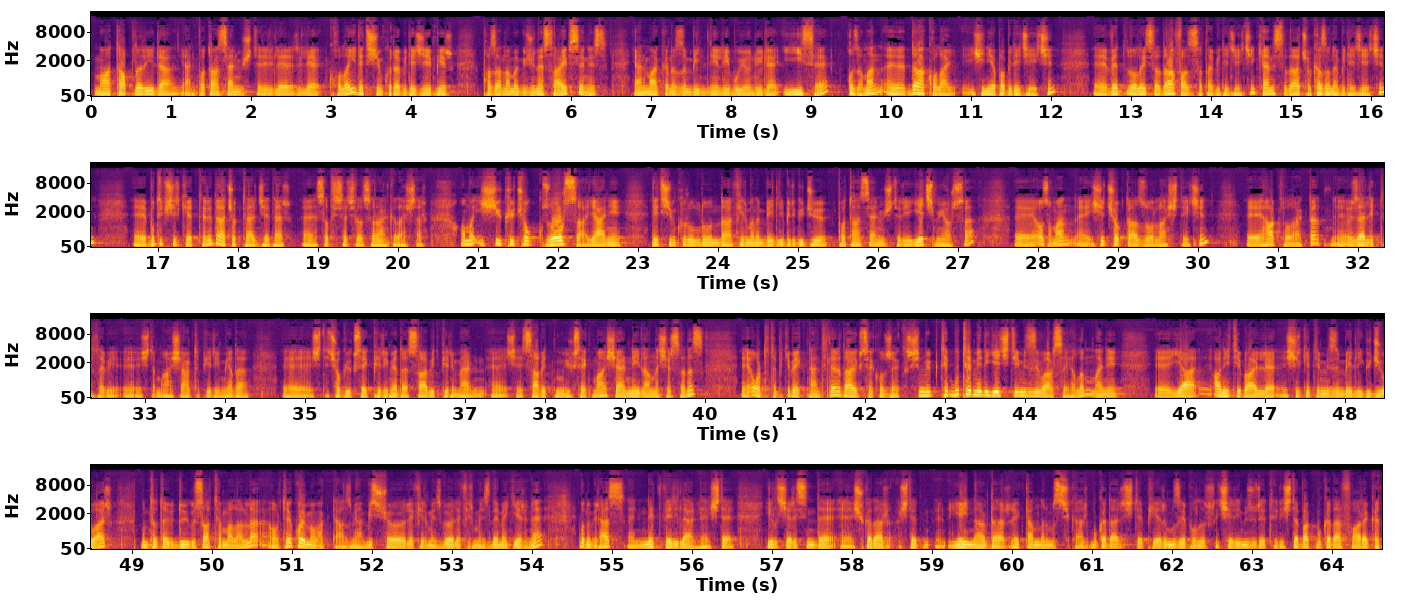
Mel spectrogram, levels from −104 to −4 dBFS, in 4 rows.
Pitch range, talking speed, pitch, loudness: 110-135 Hz, 150 wpm, 115 Hz, -17 LUFS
